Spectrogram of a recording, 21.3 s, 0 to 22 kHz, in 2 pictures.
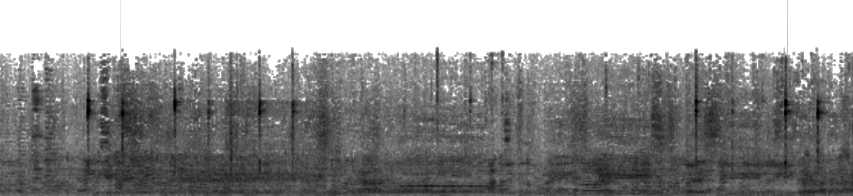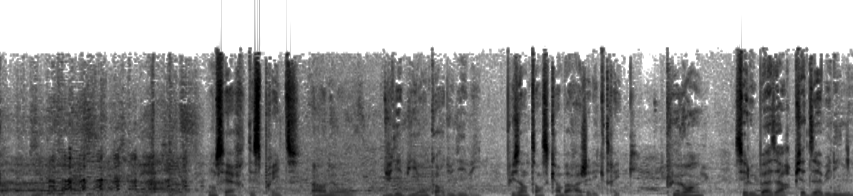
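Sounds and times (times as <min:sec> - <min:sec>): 
packed crowd chattering around bars at night in Naples: 0:00.0 - 0:21.3
bursts of laughter: 0:10.9 - 0:13.3
speech: 0:13.4 - 0:21.3.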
